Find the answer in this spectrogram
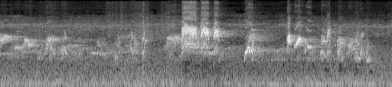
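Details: Red-whiskered bulbul singing competitively in the morning to train its voice: loud, clear whistled notes in short bursts after a softer start, ending in quick warbled phrases.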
